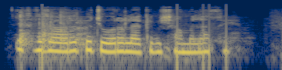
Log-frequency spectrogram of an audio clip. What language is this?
Northern Hindko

